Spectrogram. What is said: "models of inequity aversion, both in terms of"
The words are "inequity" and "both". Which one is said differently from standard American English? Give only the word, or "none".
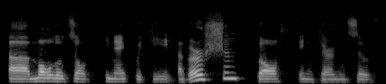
none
